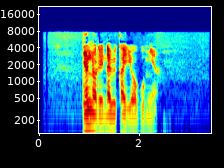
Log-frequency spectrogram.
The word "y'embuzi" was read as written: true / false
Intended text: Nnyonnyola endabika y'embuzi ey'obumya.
false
